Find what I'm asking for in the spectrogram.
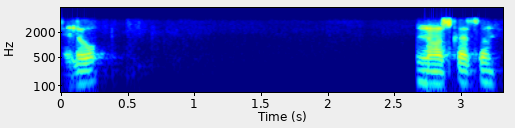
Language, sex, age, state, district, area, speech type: Hindi, male, 18-30, Uttar Pradesh, Azamgarh, rural, conversation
